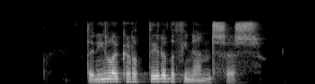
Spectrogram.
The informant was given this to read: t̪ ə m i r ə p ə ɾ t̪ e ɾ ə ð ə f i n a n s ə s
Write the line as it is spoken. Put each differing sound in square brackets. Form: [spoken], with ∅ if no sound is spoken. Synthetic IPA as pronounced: t̪ ə [n] i [l] ə [k] ə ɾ t̪ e ɾ ə ð ə f i n a n s ə s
